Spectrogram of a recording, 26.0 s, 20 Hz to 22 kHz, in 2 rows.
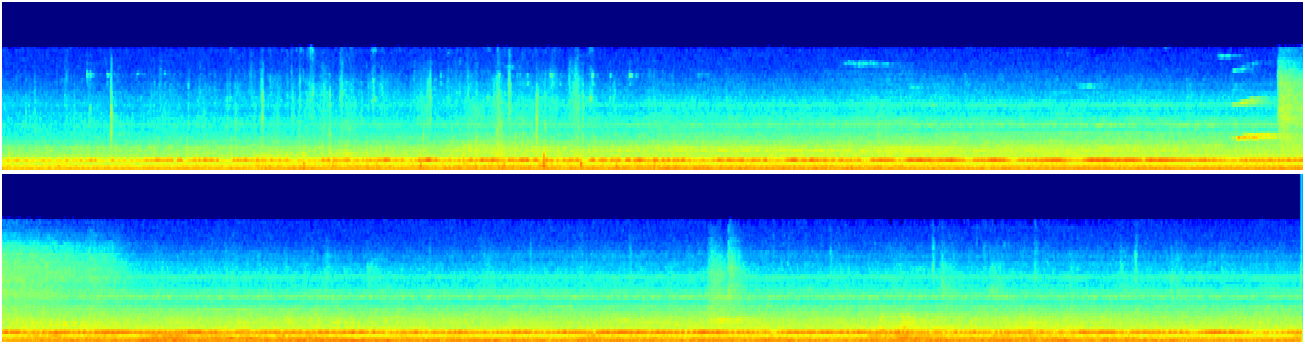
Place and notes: Bus Tunnel - Bus Tunnel #1
Running underneath downtown Seattle is a commuter bus tunnel, allowing Metro to bypass downtown traffic. The 1.3 mile $455 million tunnel is finished entirely in expensive Italian marble, thanks to a cozy arrangement between the contractors and city managers. It presents a reverberant sound portrait of mass transit at work.
Major elements:
* Electric busses coming and going (some switching to diesel on the way out)
* Commuters transferring on and off and between busses
* Elevator (with bell) to street level
* Loose manhole cover that everybody seems to step on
